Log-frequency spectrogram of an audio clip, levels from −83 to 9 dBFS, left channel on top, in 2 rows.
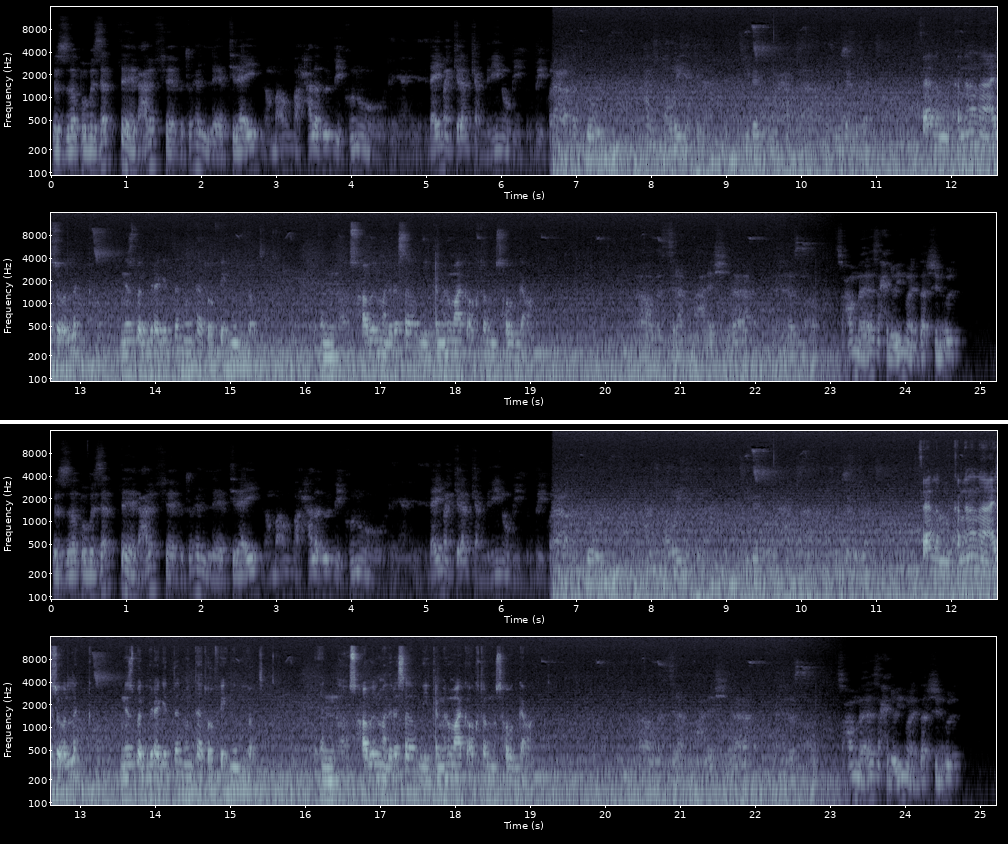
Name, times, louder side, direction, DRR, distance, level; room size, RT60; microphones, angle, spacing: voice 1, 0.0-7.4 7.9-10.9 16.2-16.4 20.4-22.0 22.2-24.6, left 1 dB, 50° left, 2.7 m, -38 dB
sound 1, 6.7-23.3, right 1 dB, 5° right, 0.7 m, -30 dB
voice 2, 11.6-15.4 16.1-19.1, right 4 dB, 65° right, 1.0 m, -28 dB
8.1 x 7.6 x 3.9 m
head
